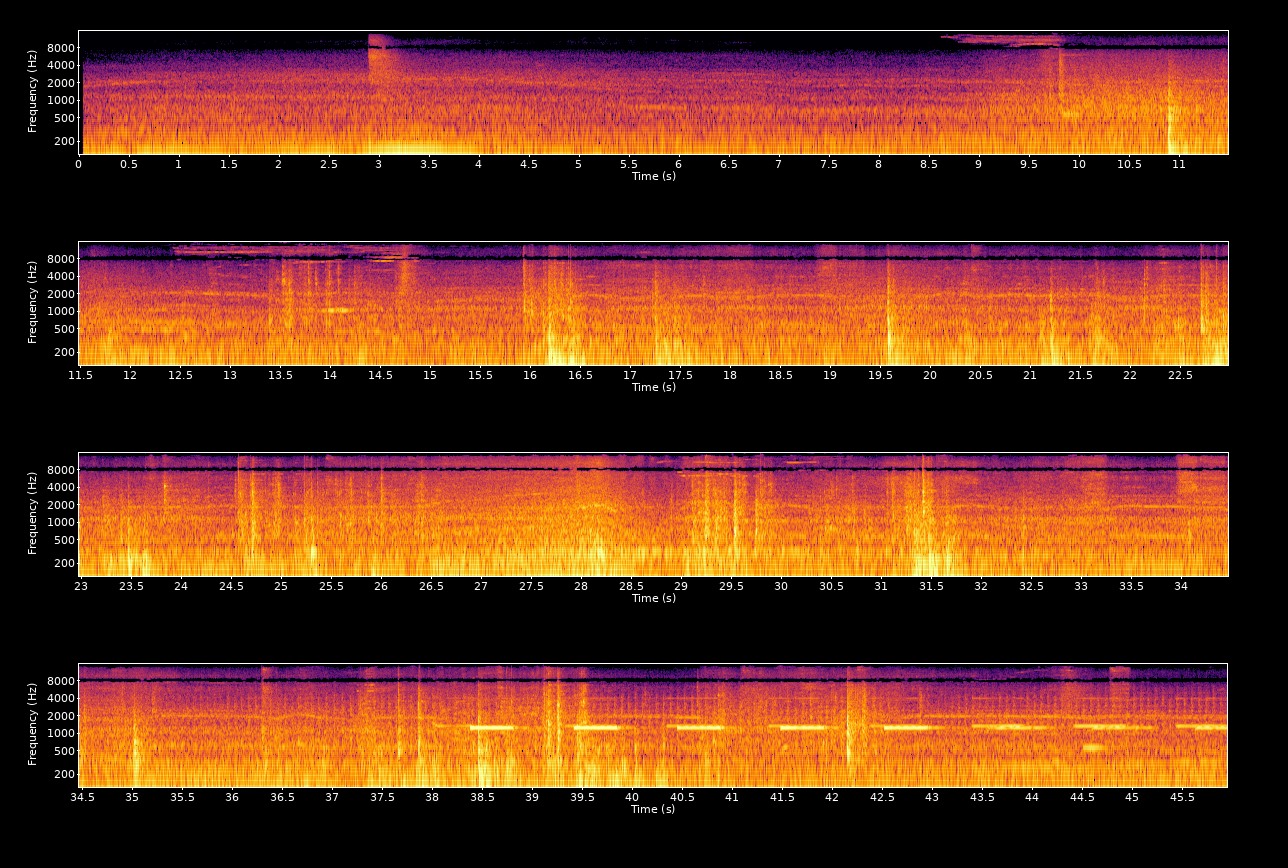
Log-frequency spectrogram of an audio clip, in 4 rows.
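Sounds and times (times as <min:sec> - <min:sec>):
garbage truck diesel engine: 0:00.0 - 0:45.9
air brake hisses: 0:02.9 - 0:03.4
warning beeps: 0:38.0 - 0:45.9.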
